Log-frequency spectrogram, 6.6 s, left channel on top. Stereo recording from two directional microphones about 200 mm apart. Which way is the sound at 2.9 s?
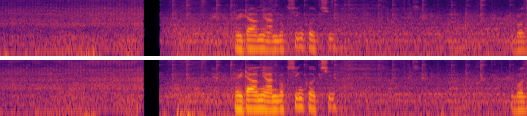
45° right (ahead or behind).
